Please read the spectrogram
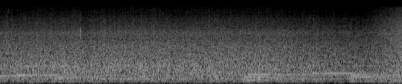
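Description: Steady rush of an 18-metre waterfall close by, with soft background music: a few held notes near the start and again in the second half.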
